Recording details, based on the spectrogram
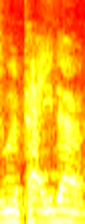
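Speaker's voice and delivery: ordinary delivery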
